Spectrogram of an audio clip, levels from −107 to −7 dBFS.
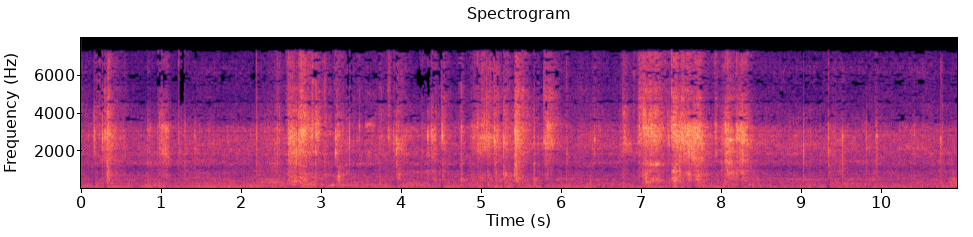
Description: remade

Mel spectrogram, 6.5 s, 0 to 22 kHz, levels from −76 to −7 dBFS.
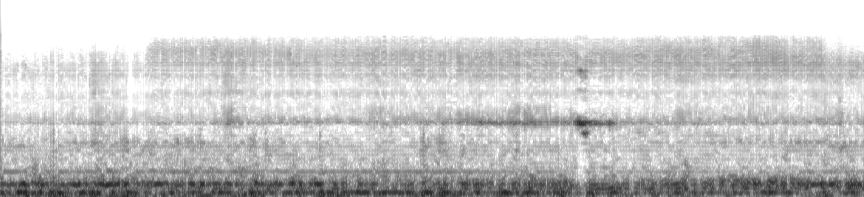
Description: remade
